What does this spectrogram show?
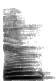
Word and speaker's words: Malik: My name is Malik, Malik. It's Malik, but the pronunciation is Malik.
